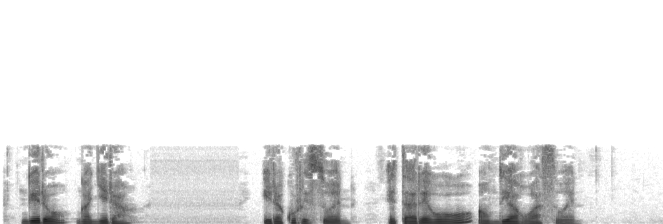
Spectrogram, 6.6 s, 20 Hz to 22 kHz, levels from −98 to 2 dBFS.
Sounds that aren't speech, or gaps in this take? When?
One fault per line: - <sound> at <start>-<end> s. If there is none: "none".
none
